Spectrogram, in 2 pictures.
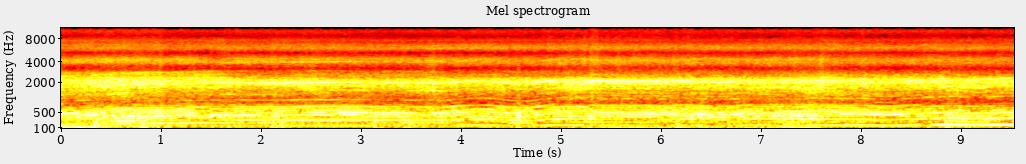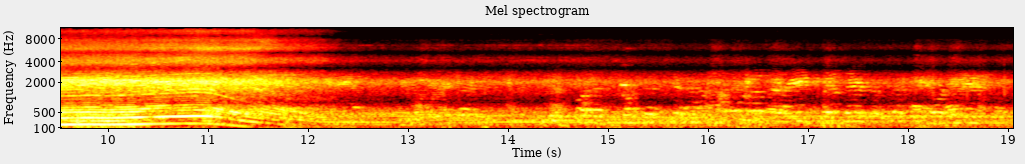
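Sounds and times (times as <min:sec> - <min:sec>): small gasoline engine running: 0:00.0 - 0:15.2.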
